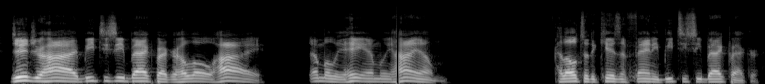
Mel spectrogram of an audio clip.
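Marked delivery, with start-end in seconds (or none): none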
